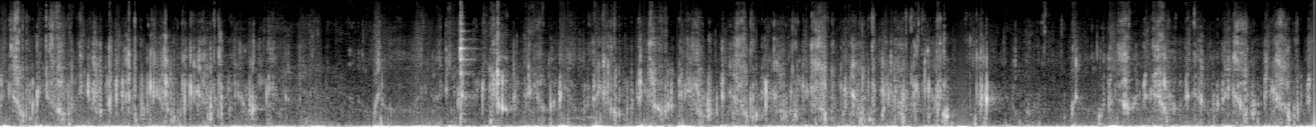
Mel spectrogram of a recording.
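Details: A golden retriever dog chewing and crunching its food steadily, a dense run of wet munching and crackling bites with low rumbling thuds throughout.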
